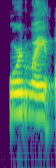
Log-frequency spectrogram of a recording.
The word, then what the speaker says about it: Ordway: So Holly, H-O-L-L-Y, Ordway, O-R-D-W-A-Y.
